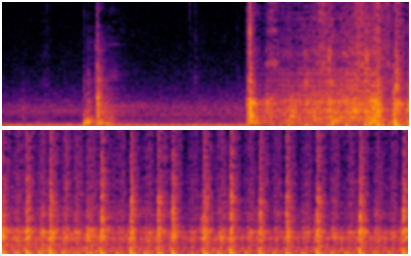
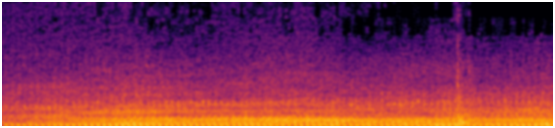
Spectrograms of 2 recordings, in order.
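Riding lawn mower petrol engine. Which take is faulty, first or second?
first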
